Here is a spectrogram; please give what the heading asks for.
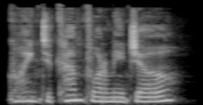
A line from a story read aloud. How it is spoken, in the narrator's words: he murmured into Joe's mouth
